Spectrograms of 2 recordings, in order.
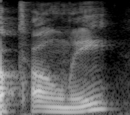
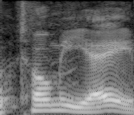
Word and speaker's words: Tomie: it's all about oh tomier not just Tony yeah Tomi I thought he just told me that last e must be pronounced like a name oh oh gruesome they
